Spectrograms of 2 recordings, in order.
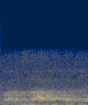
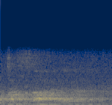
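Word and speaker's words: Pasárgada: A pronúncia é essa mesmo, Pazárgada, e não Pazárgada.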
